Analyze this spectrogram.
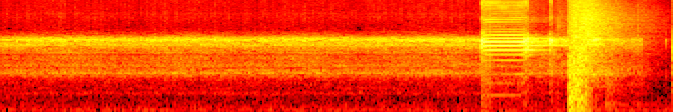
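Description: A short electronic beep about three seconds in, then half a second later the sharp crack of a slingshot shot and its pellet striking the can target, followed by a few small rattling clicks, over a steady hiss.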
